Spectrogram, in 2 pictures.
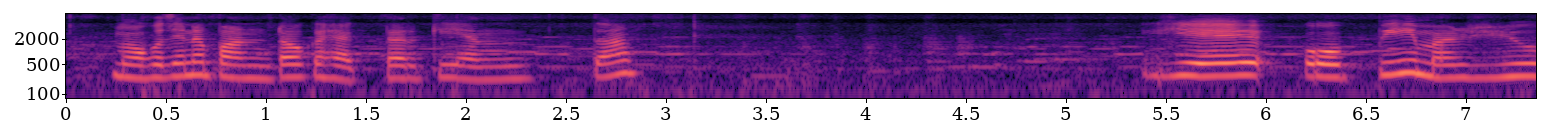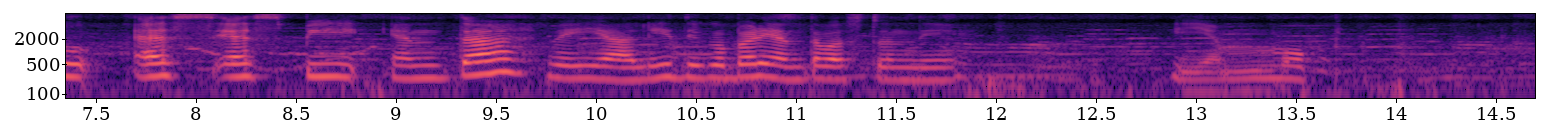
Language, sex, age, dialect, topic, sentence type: Telugu, male, 18-24, Utterandhra, agriculture, question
